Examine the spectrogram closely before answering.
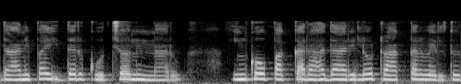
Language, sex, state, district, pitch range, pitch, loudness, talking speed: Telugu, female, Telangana, Adilabad, 220-240 Hz, 230 Hz, -14 LUFS, 105 wpm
